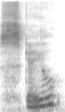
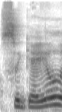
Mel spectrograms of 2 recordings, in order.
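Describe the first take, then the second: First: The name is said as one syllable. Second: The name is said with two syllables. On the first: The speaker calls it right. "it's pronounced Scale" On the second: The speaker calls it wrong. "not Segale, as I was"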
